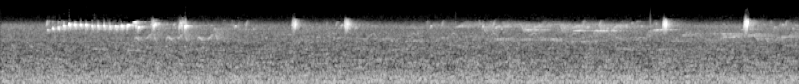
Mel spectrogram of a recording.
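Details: A Beautiful Sibia feeding on nectar in India calls with a quick run of very high, thin chirps, then single sharp high notes every second or so, over a steady hiss.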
